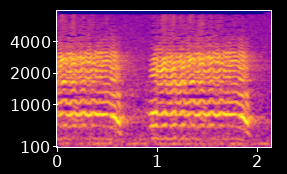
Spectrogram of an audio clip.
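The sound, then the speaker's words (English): A mountain goat bleats twice, each call a long, wavering, nasal cry that sags in pitch at its end, with a short gap between the two loud calls and no voices. “Number four, mountain goat.”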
